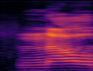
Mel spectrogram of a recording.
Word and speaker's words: know: Letter का इस्तेमाल करेंगे, यानी यहाँ पे के जो है साइलेंट है, के नहीं पढ़ेंगे, जस्ट हम इसे नाउ पढ़ेंगे।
